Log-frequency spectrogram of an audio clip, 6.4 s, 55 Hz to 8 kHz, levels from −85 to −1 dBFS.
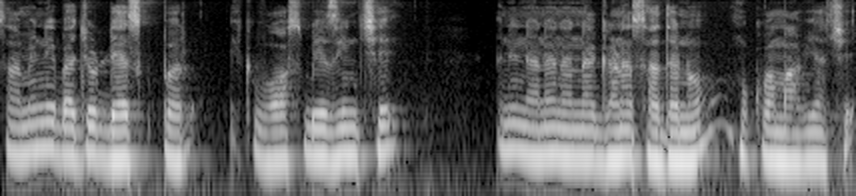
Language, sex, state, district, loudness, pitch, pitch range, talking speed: Gujarati, male, Gujarat, Valsad, -19 LUFS, 145 Hz, 140-160 Hz, 140 wpm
